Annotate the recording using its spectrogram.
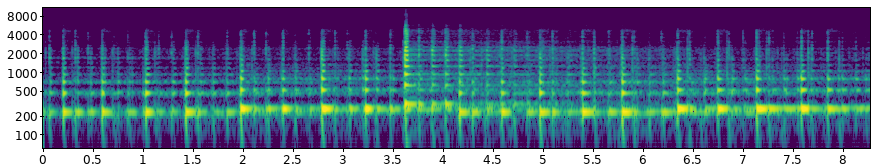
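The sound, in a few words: clean muted electric guitar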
